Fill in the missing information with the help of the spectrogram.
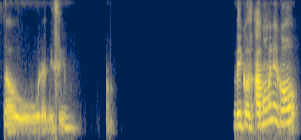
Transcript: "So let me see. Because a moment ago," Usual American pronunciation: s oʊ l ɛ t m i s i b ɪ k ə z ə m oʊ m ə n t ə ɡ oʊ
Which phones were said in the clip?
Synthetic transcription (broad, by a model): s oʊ l ɛ t m i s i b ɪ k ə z ə m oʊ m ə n ə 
